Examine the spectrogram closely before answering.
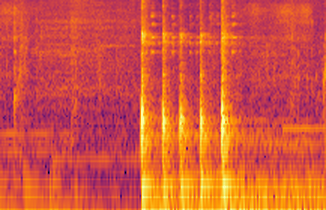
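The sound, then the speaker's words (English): Hard knocks on a door come in one quick burst of several sharp, loud raps after a second of quiet background hum, followed by a low, steady rumble. “Knock on the door. Couple hard rasps.”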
